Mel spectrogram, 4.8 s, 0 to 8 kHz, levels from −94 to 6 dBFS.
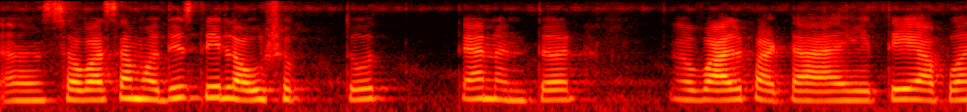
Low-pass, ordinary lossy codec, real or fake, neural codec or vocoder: none; none; fake; codec, 16 kHz, 8 kbps, FunCodec, trained on LibriTTS, 25 frames a second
